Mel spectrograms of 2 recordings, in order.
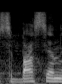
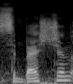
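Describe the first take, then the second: First: The name is said with German pronunciation. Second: The name is said without German pronunciation. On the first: "or more Sebastian in German" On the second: "the only difference is Sebastian"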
